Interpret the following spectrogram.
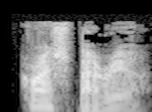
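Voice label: "crash barrier", British English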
